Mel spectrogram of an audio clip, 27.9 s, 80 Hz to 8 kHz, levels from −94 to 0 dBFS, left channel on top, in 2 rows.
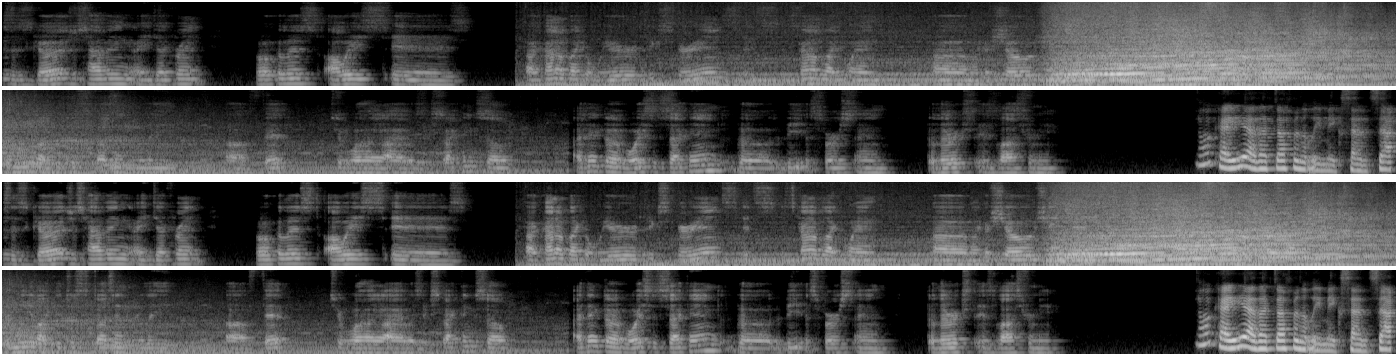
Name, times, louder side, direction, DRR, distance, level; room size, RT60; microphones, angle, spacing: voice 1, 0.0-2.0 2.5-4.6 5.2-8.8 9.3-11.1 11.7-13.5 14.0-15.7 16.2-16.8 17.2-19.0 19.6-22.7 23.2-24.4, right 2 dB, 60° right, 3.5 m, -39 dB
sound 1, 5.1-19.6, equal, 5° left, 1.0 m, -32 dB
voice 2, 25.9-27.8, right 4 dB, 30° right, 0.5 m, -28 dB
12.5 x 8.0 x 3.7 m
head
